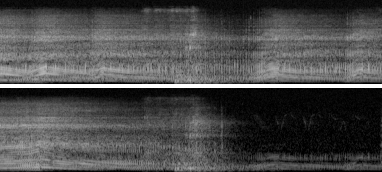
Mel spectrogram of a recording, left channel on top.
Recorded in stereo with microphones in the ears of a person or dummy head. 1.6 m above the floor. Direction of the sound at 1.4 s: 30° left (ahead or behind).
